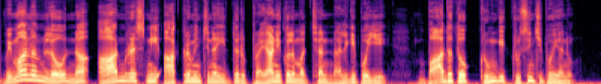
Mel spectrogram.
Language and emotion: Telugu, sad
